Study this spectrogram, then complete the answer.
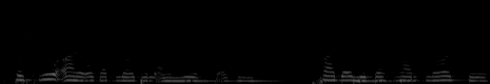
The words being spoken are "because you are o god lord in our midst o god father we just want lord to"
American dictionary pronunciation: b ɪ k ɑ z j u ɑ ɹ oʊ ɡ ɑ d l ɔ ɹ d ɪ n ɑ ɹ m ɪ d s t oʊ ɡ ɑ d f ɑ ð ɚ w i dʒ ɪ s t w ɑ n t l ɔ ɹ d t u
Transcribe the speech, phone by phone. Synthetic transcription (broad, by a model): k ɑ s j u ɑ ɹ oʊ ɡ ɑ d l ɔ ɹ d ɪ n ɑ ɹ m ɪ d s oʊ ɡ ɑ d f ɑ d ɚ w i dʒ ɪ s t w ɑ n t l ɔ ɹ d t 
